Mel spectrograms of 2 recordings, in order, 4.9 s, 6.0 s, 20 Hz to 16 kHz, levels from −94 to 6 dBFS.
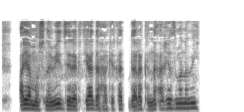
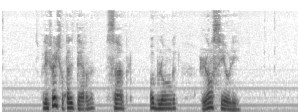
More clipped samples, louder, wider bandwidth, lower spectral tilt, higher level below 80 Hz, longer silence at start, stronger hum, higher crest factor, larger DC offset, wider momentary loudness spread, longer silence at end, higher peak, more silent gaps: neither; about the same, -20 LUFS vs -21 LUFS; second, 8.2 kHz vs 11.5 kHz; second, -4 dB/octave vs -7.5 dB/octave; second, -68 dBFS vs -54 dBFS; second, 0.05 s vs 0.85 s; neither; about the same, 18 dB vs 20 dB; neither; second, 10 LU vs 15 LU; second, 0.9 s vs 1.15 s; about the same, -2 dBFS vs -2 dBFS; first, 0.25-0.38 s, 2.52-2.56 s vs none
